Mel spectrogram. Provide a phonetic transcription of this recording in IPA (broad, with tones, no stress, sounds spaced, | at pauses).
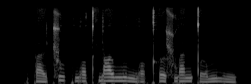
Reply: p a˨˩ ɪ̯ ʈ͡ʂ u˥˩ k w ɔ˧˥ t̪ʰ j ɑ˥ ʊ̯ n̪ u˥˩ n̪ w ɔ˨˩ kʰ ɤ˥˩ ʂ w a˥ n t̪ ɤ˧˥ m y˥˩ n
